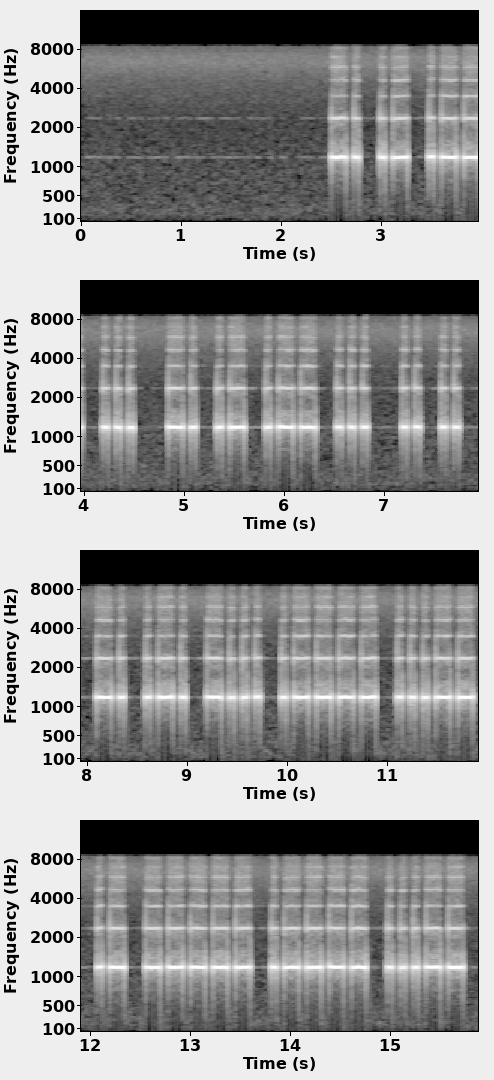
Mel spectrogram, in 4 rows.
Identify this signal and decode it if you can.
Morse code, heard as a keyed tone, about 19 wpm, 1170 Hz. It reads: NAWS NAWS II NRB13A013
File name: 20wpm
